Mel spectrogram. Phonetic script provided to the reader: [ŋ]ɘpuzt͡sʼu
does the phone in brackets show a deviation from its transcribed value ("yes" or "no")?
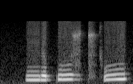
no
